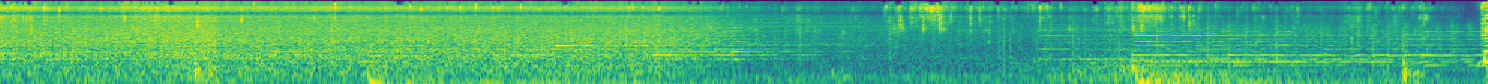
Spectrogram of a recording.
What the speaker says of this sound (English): It's the first downpour that we've seen in a very,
